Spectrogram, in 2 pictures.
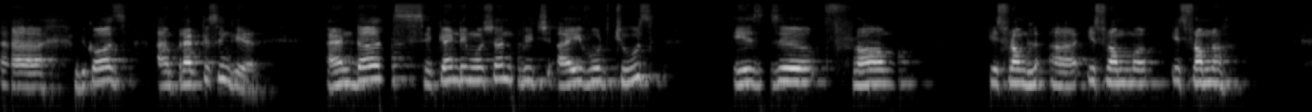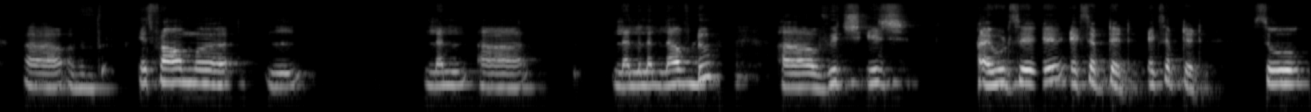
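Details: Stuttering in a male member of a stammering association who attends its meetings to practise speaking.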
